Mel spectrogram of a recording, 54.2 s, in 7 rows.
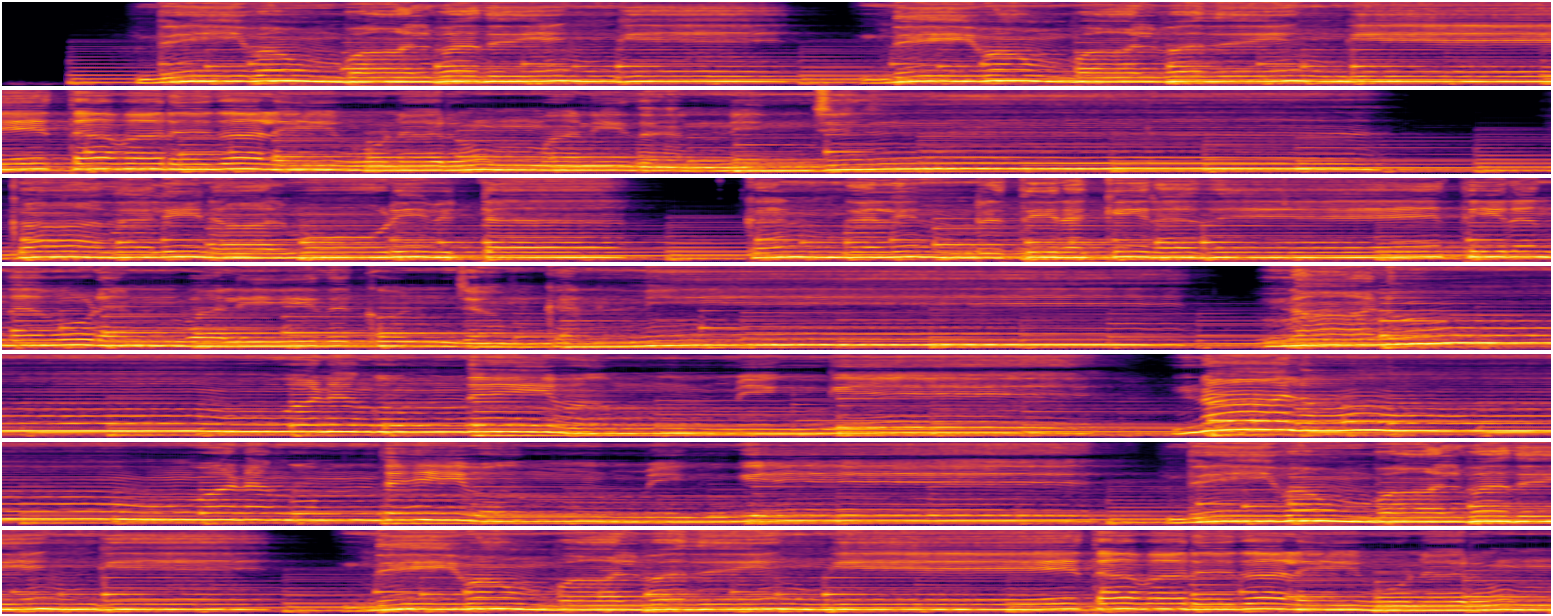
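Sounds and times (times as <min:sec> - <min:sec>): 
unplugged piano: 0:00.0 - 0:54.2.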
